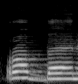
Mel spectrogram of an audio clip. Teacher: നൂനിൻ്റെ കൂടെ അലിഫ് മദ് വന്നു, 2 കൗണ്ട് നീട്ടിക്കൊടുക്കുക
